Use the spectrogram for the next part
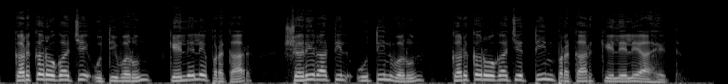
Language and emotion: Marathi, neutral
